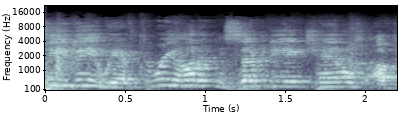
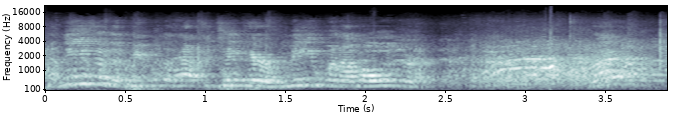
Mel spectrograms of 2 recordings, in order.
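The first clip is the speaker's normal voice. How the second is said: louder and higher, laughing; laughing shout; 5 semitones higher, 7 dB louder than usual. Real, not acted. Comic to audience about daughters caring for him, laughing shout. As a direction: shout the punchline to the crowd.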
